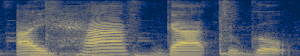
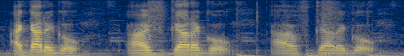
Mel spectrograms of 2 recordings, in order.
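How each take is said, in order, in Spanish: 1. Cada palabra se dice completa, sin reducir. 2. Las palabras se contraen y se unen rápido. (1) "La forma original normal" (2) "se diría de una manera más rápida"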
